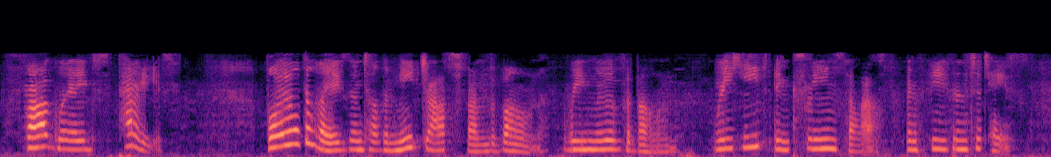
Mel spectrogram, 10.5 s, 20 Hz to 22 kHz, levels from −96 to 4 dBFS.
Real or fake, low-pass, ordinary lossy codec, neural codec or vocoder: fake; 5.4 kHz; AAC, 24 kbps; codec, 16 kHz in and 24 kHz out, 0.6 kbps, FireRedTTS-2 codec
